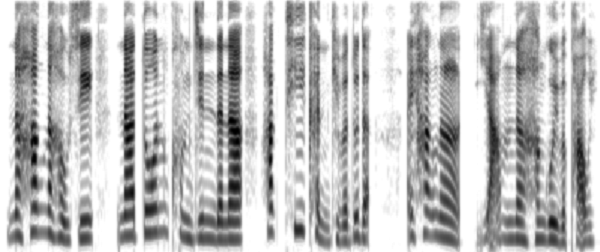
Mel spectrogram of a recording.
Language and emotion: Manipuri, disgusted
